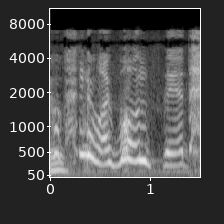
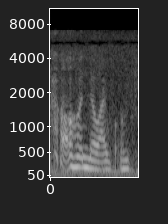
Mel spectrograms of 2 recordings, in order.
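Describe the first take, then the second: First: Loud, frantic protest; terrified denial. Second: Low, very soft, placating; cowed denial. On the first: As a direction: deny it desperately, voice raised. Denies as killer closes in. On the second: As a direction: back down in a small frightened voice. Backs down after threat. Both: Acted.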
